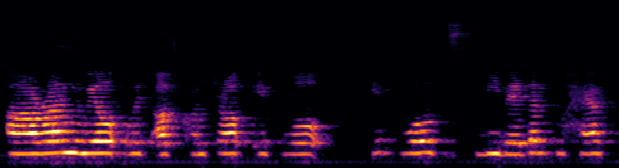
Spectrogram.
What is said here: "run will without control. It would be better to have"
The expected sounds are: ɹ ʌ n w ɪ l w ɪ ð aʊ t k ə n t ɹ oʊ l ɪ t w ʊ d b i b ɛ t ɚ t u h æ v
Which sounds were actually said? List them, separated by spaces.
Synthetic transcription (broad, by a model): ɹ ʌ n w ɪ l w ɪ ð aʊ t k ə n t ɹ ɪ w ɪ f w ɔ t b i b ɛ t ɚ t u h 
